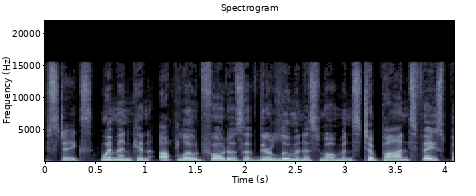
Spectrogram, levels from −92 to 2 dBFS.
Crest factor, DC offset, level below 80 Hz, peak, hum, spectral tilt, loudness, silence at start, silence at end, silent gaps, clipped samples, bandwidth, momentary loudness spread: 18 dB; under 0.1%; -66 dBFS; -8 dBFS; none; -5 dB/octave; -28 LUFS; 0 s; 0 s; none; under 0.1%; 16 kHz; 5 LU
